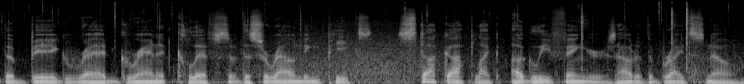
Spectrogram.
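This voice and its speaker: A man narrates guided relaxation and bedtime tales in an exceptionally deep voice. His delivery is slow, calm and soothing, never hurried. A faint bed of waves and crackling fire sits behind him.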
